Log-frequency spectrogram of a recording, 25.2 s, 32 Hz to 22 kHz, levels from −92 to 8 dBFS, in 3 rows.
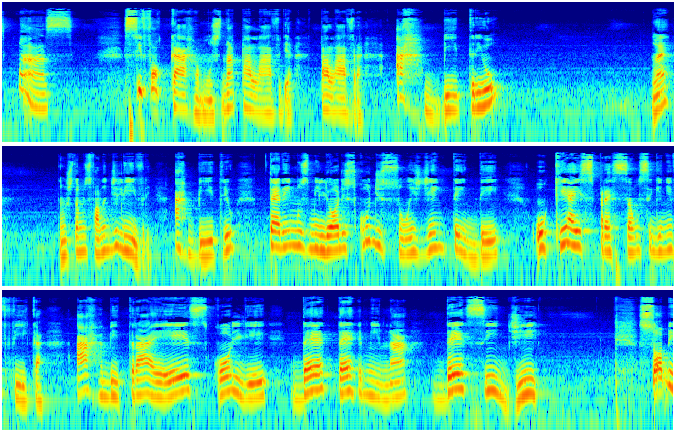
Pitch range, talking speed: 145-200 Hz, 75 wpm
